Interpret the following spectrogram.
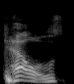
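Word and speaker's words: Kelce: one that dates Taylor Swift what's the last kelse kelse Kelsey Kelsey Kel Kel I'm sorry what is it it's supposed to be kelse I thought do you know prounce yeah why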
